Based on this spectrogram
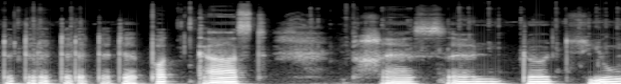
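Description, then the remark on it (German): Rapid keyboard clicks of someone typing on a computer run beneath a man's ongoing speech, the light tapping mostly masked by his voice. “Tja, ich glaube, den Stuhl oder Tastaturgedüttel wird man jetzt wohl oder übel hören.”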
